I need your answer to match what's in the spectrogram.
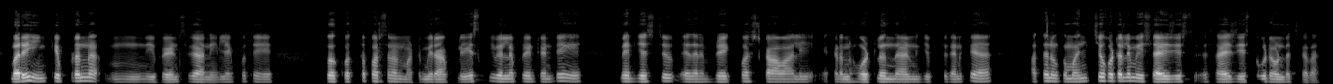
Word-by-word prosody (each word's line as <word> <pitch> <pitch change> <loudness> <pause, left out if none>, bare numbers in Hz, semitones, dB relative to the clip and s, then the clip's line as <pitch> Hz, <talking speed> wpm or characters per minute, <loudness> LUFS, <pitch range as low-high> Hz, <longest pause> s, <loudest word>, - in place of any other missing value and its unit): మరి 130 - +13
ఇంకెప్పుడన్నా 155 +2 +3 0.5
మీ 120 - -5
ఫ్రెండ్స్ 115 +1 -2
గాని, 115 -2 +1
లేకపోతే 130 +2 -9 0.7
ఒక 140 - +6
కొత్త 135 - -4
పర్సనన్నమాట 135 -4 -2
మీరా 120 -1 +3
ప్లేస్‌కి 135 +8 -4
వెళ్ళినప్పుడేంటంటే, 135 +2 -1 0.6
మీరు 140 -1 +2
జస్టు 135 +3 +1 0.2
ఏదైనా 130 0 -2
బ్రేక్ఫాస్ట్ 135 +2 -2
కావాలి, 125 -1 0 0.2
ఎక్కడైనా 120 0 -5
హోటలుందా 125 0 +2
అని 120 0 -7
చెప్తే 125 +2 -13
గనుక, 125 +1 -6 0.6
అతనోక 150 -2 0
మంచి 150 +4 -1
హోటల్ 160 +1 +6 0.2
సజస్ 130 +1 +8
చేస్తూ 130 -2 -7 0.2
సజస్ట్ 125 +1 +3
చేస్తూ 125 - -8
కూడా 130 -1 0
ఉండొచ్చు 115 0 -6
కదా! - - -11
130 Hz, 145 wpm, -26 LUFS, 125-140 Hz, 0.7 s, మరి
